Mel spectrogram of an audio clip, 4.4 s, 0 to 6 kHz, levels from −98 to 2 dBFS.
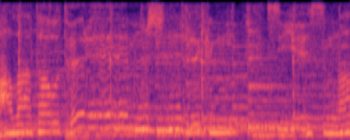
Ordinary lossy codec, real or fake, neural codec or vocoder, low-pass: none; fake; vocoder, 22.05 kHz, 80 mel bands, WaveNeXt; 5.4 kHz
